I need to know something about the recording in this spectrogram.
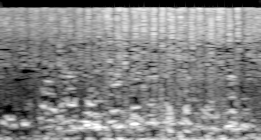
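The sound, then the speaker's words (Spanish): A maraca solo played for Radio Nacional de Colombia: quick, steady rhythmic shaking with a bright, hissy rattle that keeps an even pulse throughout, fairly loud, with some low murmuring underneath. “Y las maracas de la Radio Nacional de Colombia, que lo que ustedes escuchan, un solo de maraca, por favor, para la Radio Nacional de Colombia.”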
